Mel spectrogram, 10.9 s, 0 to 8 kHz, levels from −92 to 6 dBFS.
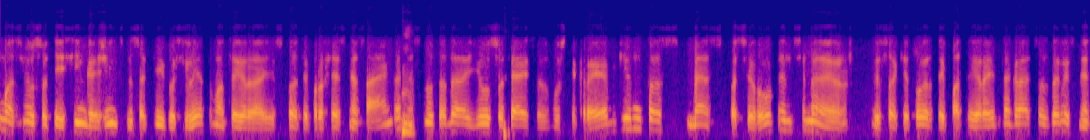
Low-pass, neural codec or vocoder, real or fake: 7.2 kHz; none; real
